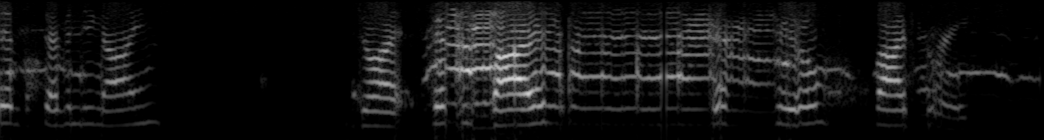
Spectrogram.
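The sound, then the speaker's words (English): Small vocal noises from a baby: a few short, high whimpers and coos, then a brief silence and a longer run of thin, wavering cries that trail into a soft fading tone. “The baby was making a little noise.”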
